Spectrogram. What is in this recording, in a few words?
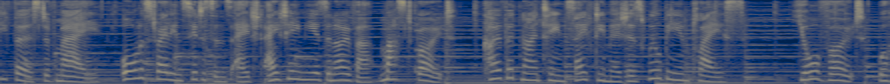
voter services early voting radio ad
